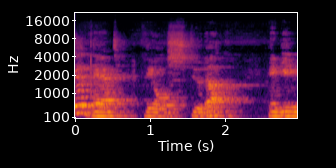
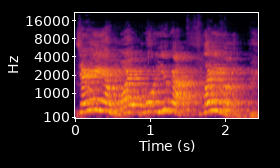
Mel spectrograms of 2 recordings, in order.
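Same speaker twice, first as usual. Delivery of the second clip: high, loud, drawn-out amazed praise; impressed club owner; 11 semitones higher, 4 dB louder, much slower than usual. Retold or imitated. Club owner raving to the comic after his set. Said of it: "and she goes".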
